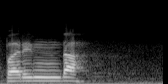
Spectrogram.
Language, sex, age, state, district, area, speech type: Urdu, male, 18-30, Delhi, South Delhi, urban, read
